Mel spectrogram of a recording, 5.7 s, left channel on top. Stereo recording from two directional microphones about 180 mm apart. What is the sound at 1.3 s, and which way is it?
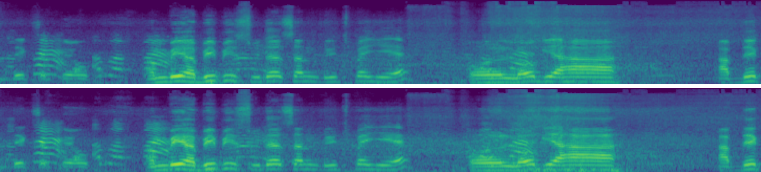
Speech, 5° right (ahead or behind).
